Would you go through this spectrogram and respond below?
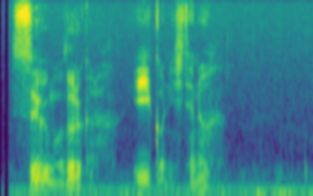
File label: sample sweet low, voice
